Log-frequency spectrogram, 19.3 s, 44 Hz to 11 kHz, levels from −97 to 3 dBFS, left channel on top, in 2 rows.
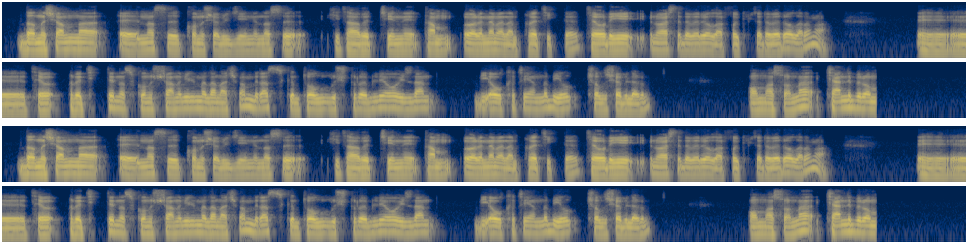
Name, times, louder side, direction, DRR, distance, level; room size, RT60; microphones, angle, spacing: voice 1, 0.2-3.0 3.3-8.2 9.1-14.0 14.4-16.1 17.1-18.4, equal, 10° right, 5.3 m, -23 dB
head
